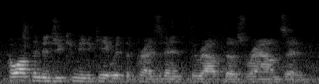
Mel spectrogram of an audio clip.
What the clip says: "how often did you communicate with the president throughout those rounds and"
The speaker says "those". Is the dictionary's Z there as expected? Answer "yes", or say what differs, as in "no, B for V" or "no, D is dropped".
yes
